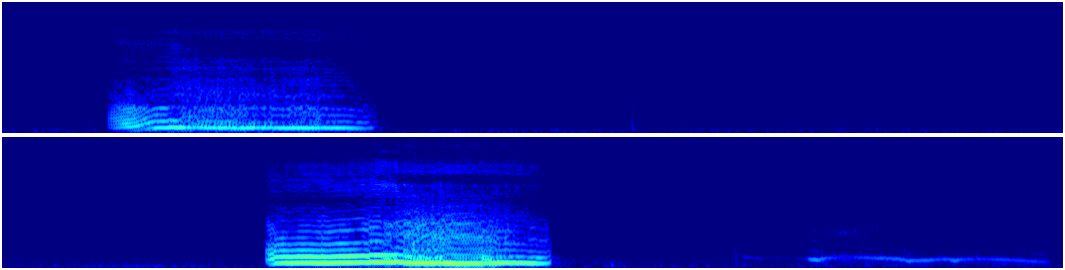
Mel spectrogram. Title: This happened to my pug after eating Chicken... #pug #funnyvideo #snoring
